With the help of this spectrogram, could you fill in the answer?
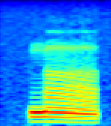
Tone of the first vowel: low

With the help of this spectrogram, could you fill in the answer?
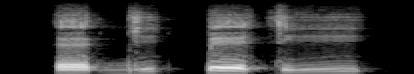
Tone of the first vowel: low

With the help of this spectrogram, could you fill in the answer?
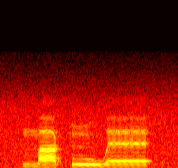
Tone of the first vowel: high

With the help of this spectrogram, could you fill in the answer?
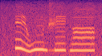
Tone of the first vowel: falling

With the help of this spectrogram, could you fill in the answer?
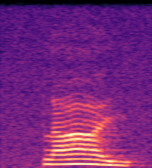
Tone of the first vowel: falling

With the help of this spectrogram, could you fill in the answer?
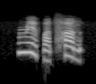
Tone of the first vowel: falling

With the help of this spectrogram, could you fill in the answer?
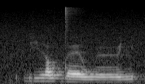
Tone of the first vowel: high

